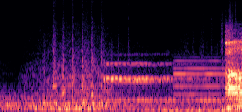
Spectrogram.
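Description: A short electronic chime sounds in steady tones.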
